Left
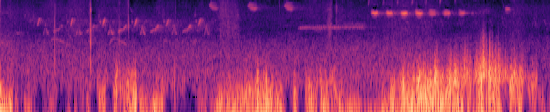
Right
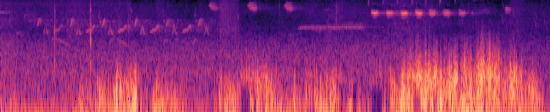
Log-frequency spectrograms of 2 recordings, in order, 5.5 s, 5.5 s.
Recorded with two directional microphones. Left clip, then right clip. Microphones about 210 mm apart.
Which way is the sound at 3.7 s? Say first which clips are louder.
Right 2 dB; 50° right (ahead or behind).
